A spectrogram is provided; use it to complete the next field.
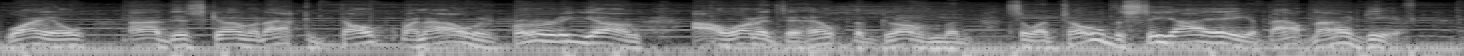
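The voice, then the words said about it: Put-on Tennessee accent. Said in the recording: “he's from Tennessee, Tony. I'm going to try and do the accent here.”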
